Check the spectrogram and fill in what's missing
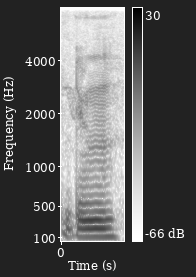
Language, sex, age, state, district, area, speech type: Bodo, male, 60+, Assam, Chirang, rural, spontaneous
